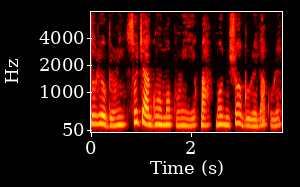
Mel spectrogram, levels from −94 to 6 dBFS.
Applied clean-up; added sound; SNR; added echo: none; none; none; none.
